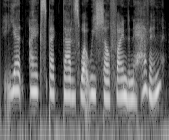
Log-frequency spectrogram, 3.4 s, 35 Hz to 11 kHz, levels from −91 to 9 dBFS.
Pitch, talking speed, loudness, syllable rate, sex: 230 Hz, 195 wpm, -16 LUFS, 4.3 syllables/s, female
